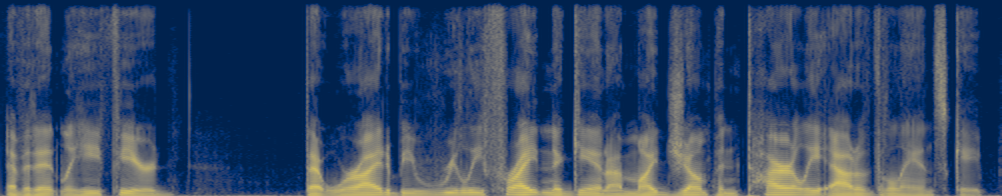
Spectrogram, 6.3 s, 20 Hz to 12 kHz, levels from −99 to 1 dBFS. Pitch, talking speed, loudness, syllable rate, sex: 110 Hz, 180 wpm, -21 LUFS, 6.2 syllables/s, male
